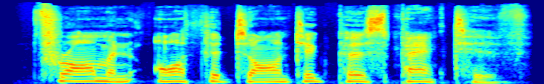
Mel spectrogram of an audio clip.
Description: [frɔm ən ˌɔːθə’dɔntɪk pə’spektɪv][фром эн ˌо:сэ’донтик пэ’спэктив]с ортодонтической точки зрения, с точки зрения перспектив ортодонтического лечения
